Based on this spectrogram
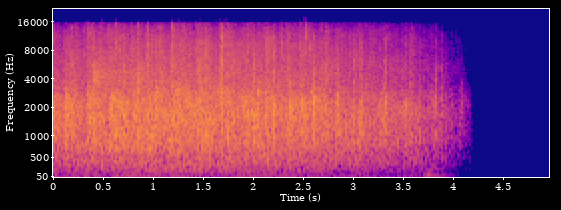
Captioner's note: audience applauding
